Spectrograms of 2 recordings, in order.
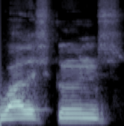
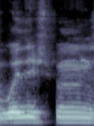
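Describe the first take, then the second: First: The first syllable sounds like 'wah'. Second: The first syllable sounds like 'with'. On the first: The speaker calls it right. "it's like wa, not with" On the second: The speaker calls it wrong. "people are saying it wrong"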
